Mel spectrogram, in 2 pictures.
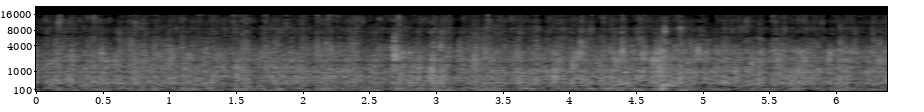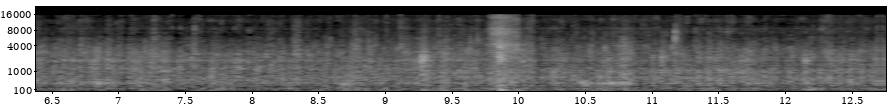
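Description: Seafood sizzles and crackles steadily in a hot pan.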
